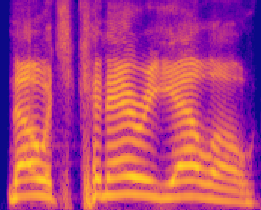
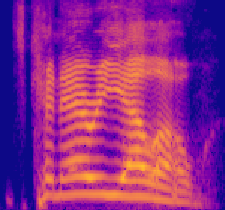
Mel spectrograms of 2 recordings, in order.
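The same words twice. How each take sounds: First: Loud. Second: Said in the usual way. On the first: Real, not acted.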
